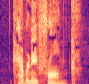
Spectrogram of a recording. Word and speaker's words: Cabernet Franc: Now, I know, now your Cabernet Franc Am I saying that right? – Yes.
